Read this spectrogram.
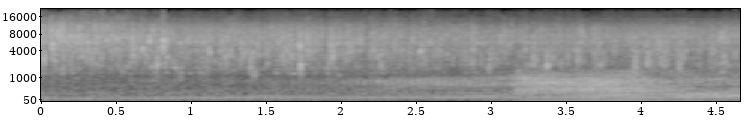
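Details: Samsung WA50R5400AV top-load washer during deep clean, draining water left in drum: steady low pump drone under heavy gushing and trickling water as the drum empties; normal drain.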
